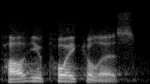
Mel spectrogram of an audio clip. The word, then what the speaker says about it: polypoikilos: This word manifold, where it talks about the manifold wisdom of God, this word manifold is a Greek word, polypoikilos, is what it's the way it's pronounced, polypoikilos.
